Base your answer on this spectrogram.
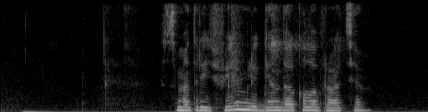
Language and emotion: Russian, neutral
